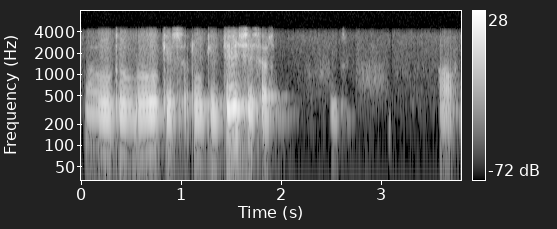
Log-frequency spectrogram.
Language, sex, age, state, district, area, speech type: Kannada, male, 30-45, Karnataka, Belgaum, rural, conversation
